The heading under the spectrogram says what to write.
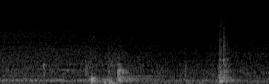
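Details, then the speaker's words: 2023 Subaru BRZ after installing new coilovers, rolling slowly out of the garage: dull low suspension thumps, three in under three seconds; clunk persists after retightening collar, owner suspects install error or defective coilovers. "there's the clunk I don't even have to drive down to the freaking shops yep still there"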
